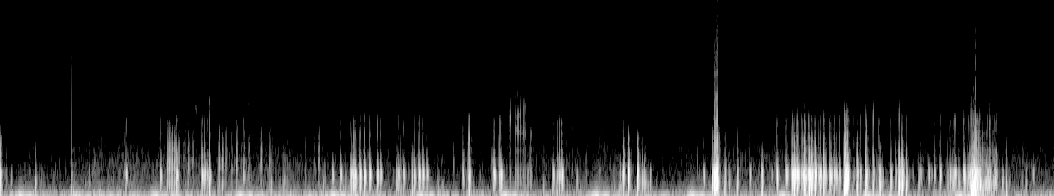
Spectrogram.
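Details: Stomach growling from a woman's belly during her menstrual period: repeated low gurgles and bubbling rumbles, some short and some drawn out.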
